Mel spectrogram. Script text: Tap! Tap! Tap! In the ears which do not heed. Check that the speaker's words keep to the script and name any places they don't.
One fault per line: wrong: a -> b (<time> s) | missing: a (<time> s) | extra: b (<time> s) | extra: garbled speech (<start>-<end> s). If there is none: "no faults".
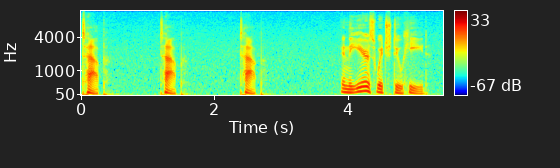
missing: not (4.8 s)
